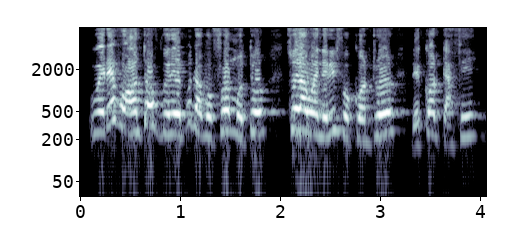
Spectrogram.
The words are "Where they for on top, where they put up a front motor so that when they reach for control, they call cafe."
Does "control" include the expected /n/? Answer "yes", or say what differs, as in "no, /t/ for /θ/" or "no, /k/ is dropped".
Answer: yes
